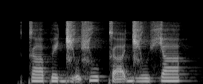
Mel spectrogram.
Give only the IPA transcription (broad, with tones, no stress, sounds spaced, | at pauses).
k a˨ p e˨ d͡ʑ o̰˨ ɕ u˦ k a̰˧ d͡ʑ u˨ ç a˦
